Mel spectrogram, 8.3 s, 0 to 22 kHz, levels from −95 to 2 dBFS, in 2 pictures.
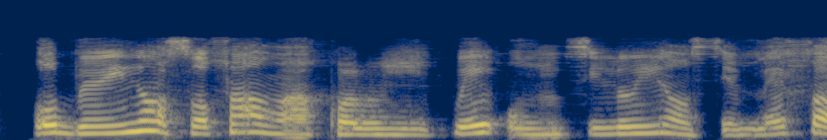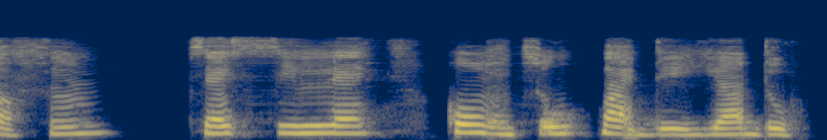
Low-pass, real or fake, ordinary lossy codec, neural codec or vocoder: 7.2 kHz; fake; none; codec, 44.1 kHz, 1.7 kbps, Pupu-Codec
